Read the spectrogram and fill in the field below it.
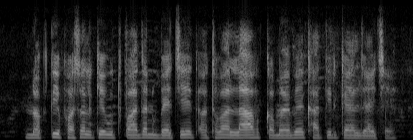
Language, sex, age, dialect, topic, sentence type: Maithili, male, 18-24, Eastern / Thethi, agriculture, statement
